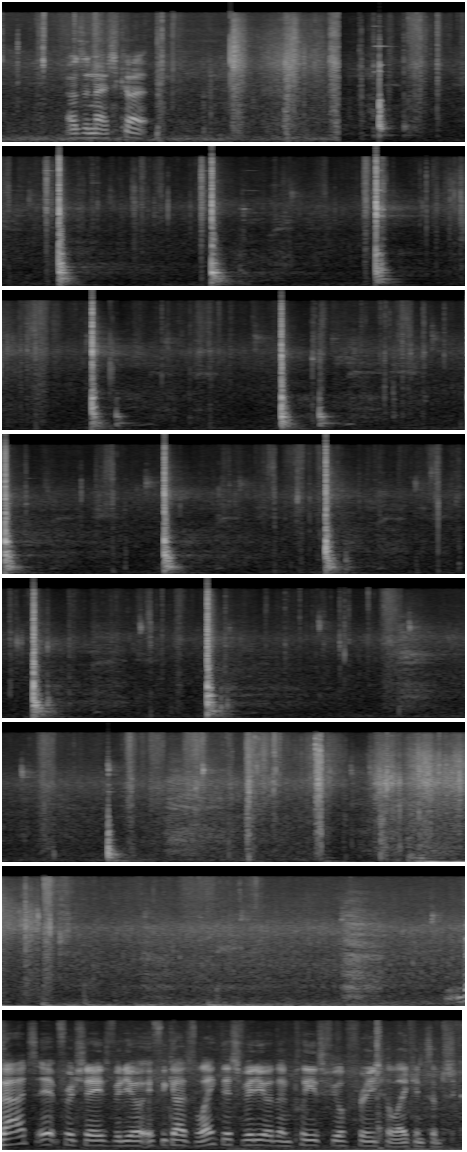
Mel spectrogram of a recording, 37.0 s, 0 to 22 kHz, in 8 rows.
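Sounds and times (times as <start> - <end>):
axe chopping into log: 5.1 - 5.6, 6.6 - 7.1, 8.3 - 8.7, 10.1 - 10.6, 12.0 - 12.7, 13.9 - 14.2, 15.5 - 15.9, 17.1 - 17.5, 18.8 - 19.2, 20.6 - 21.0, 24.2 - 24.5.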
